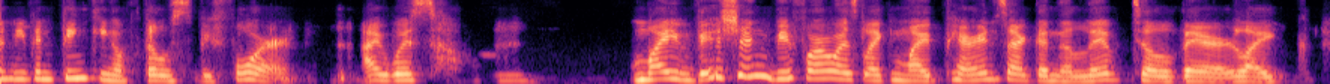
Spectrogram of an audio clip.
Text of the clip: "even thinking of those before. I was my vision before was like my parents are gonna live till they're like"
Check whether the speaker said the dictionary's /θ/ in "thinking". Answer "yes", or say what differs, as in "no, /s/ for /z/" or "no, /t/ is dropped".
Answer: yes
